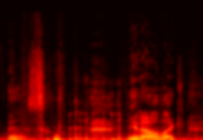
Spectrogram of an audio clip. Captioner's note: laughs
